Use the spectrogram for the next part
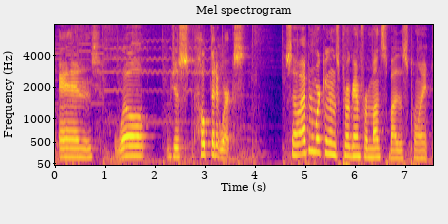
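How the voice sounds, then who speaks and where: Young-sounding woman with braces, slightly slurred S's. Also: mid-range voice. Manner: informal, rambling, thinking aloud. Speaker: hobbyist programmer demonstrating a project. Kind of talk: casual unscripted tech demo narration.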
